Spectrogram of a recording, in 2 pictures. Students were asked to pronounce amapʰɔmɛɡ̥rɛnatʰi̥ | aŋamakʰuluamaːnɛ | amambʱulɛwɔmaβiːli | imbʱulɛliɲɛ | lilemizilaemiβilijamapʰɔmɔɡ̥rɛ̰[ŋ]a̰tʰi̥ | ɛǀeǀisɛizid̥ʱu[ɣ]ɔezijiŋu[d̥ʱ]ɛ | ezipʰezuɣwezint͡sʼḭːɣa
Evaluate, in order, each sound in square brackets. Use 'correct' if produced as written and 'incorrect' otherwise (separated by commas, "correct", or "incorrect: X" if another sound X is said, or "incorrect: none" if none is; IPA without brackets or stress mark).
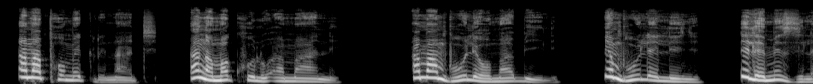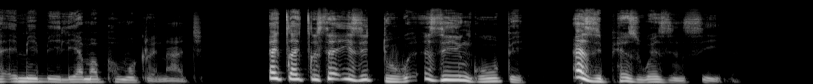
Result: incorrect: n, correct, incorrect: b̥ʱ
